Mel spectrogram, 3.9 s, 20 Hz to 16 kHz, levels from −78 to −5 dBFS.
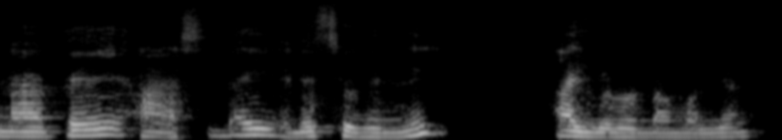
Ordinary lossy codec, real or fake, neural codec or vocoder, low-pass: none; fake; codec, 44.1 kHz, 2.6 kbps, SNAC; 14.4 kHz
